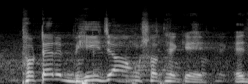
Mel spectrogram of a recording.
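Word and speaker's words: ث: তা পরে থা হরফটা নরম হবে জিহ্বার আগা দাঁতের আগা থা অনেকে এটাকে পড়েছা ছা ছা ছা এমন করে না হা ছা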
